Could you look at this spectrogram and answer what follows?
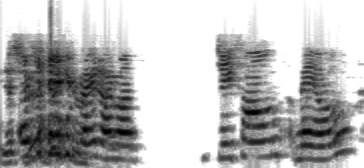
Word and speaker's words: Harnois: Brian Harnois. Did I pronounce that right? Yes, you did. Okay, Brian Harnois.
